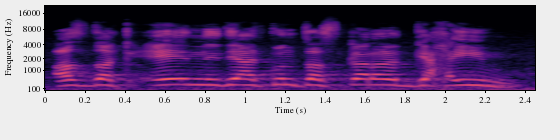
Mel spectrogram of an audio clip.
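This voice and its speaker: A man with an Egyptian Arabic accent doing casual gameplay commentary from home, his voice high and his words rapid. He jokes and mocks, now and then breaking into shouts. The recording carries a clear layer of noise behind him. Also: fairly even intonation. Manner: joking and sarcastic, bursts into shouting. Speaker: gaming YouTuber host. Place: at home, sitting on a dining chair.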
